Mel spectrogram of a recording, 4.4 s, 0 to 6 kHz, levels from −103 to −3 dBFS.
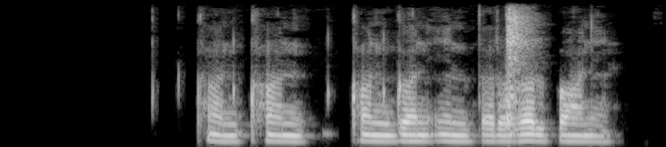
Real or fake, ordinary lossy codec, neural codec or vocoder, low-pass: real; AAC, 48 kbps; none; 5.4 kHz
